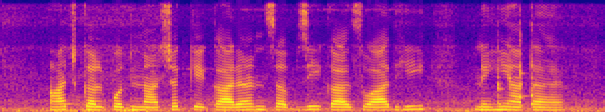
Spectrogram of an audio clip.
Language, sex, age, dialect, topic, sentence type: Hindi, male, 25-30, Marwari Dhudhari, agriculture, statement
